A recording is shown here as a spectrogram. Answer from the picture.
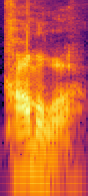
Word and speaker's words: Kamala: Look, Kamala, which is how I understand her name is pronounced, lost the last primary pretty handedly, got just destroyed.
